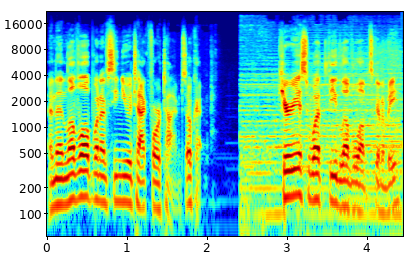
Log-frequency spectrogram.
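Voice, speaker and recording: A man's voice: mid-range voice, quick pace. A man giving casual reaction commentary as a gaming channel host, chatty and thinking aloud. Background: game theme music.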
